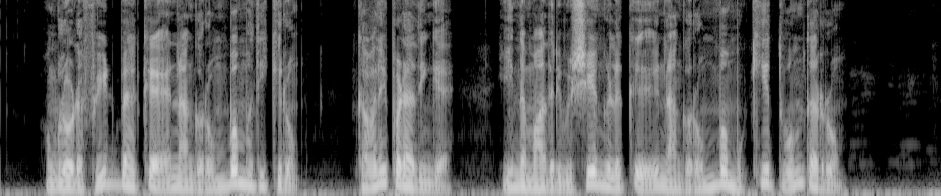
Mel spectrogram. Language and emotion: Tamil, fearful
